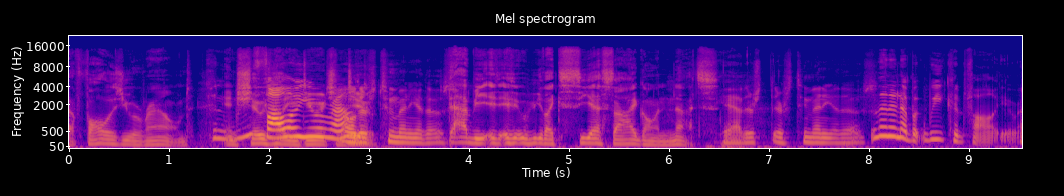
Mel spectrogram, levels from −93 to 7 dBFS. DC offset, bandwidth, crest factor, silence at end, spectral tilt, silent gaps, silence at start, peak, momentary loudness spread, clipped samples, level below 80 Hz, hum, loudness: under 0.1%; 15.5 kHz; 20 dB; 0 s; -5 dB/octave; none; 0 s; -8 dBFS; 17 LU; under 0.1%; -58 dBFS; none; -29 LUFS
